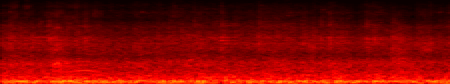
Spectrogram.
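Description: Train moving along the track, a steady, loud, deep sound with no pauses.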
